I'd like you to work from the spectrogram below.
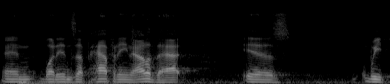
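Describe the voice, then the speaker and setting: A man with an ordinary speaking voice talks at a moderate pace and medium pitch, with fairly even intonation. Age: 60s. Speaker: physician and panel moderator. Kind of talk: conference opening remarks.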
